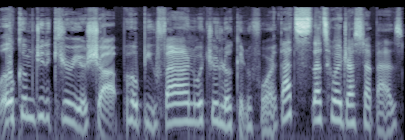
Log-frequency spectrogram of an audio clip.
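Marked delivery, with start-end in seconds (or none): 0.0-2.8 acted dog-like voice. Showing the Halloween costume character, the curio shop dog: Artifact from Webkinz impression. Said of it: "I do the impression that I just did for you".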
